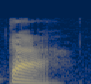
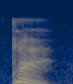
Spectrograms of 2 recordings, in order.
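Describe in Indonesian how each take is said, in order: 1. Bunyi k dilepas tanpa hembusan udara. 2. Bunyi k dilepas dengan hembusan udara. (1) "Bukan ka" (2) "Bunyi kafnya itu ada udaranya keluar sedikit"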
